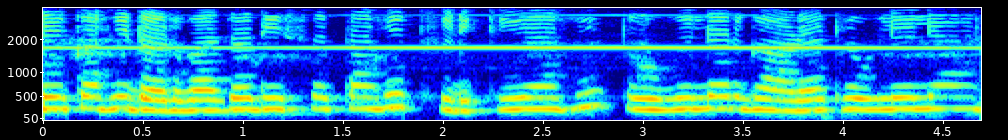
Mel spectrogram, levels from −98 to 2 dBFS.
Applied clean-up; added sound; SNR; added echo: none; Wind instrument, woodwind instrument; 10 dB; none.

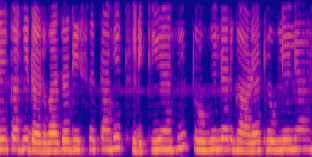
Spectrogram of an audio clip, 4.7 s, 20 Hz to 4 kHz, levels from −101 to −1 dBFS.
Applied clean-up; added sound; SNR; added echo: neural mask model DeepFilterNet 3.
